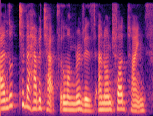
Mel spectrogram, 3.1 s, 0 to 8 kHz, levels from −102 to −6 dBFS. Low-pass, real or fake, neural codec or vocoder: 7.2 kHz; fake; autoencoder, 22.05 kHz, a latent of 192 numbers a frame, VITS, trained on one speaker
